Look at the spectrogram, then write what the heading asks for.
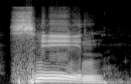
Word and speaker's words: সিন: সিন, এই সিন অক্ষর উচ্চারণের সময় সামনের যে নিচের দাঁত আছে এই নিচের দাঁতের আগা থেকে শেষ দিয়ে পড়তে হয়।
